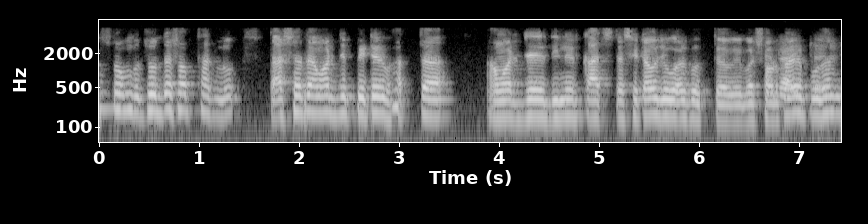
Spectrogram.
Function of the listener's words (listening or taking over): listening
